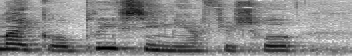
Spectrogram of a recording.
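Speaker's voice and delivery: ordinary delivery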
